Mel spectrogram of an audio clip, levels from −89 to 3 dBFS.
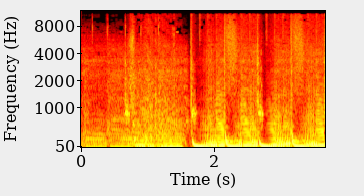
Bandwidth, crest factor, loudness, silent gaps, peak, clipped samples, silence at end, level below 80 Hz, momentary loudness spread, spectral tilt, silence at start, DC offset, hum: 11.5 kHz; 12 dB; -15 LUFS; none; 0 dBFS; under 0.1%; 0 s; -16 dBFS; 7 LU; -5 dB/octave; 0 s; under 0.1%; none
